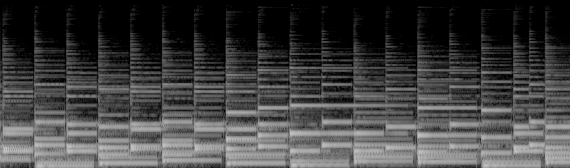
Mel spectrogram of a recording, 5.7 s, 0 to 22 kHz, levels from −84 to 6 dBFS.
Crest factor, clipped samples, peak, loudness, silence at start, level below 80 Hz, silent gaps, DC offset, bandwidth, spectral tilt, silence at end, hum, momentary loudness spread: 16 dB; under 0.1%; -4 dBFS; -21 LUFS; 0 s; -34 dBFS; none; under 0.1%; 17.5 kHz; -7 dB/octave; 0 s; none; 2 LU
